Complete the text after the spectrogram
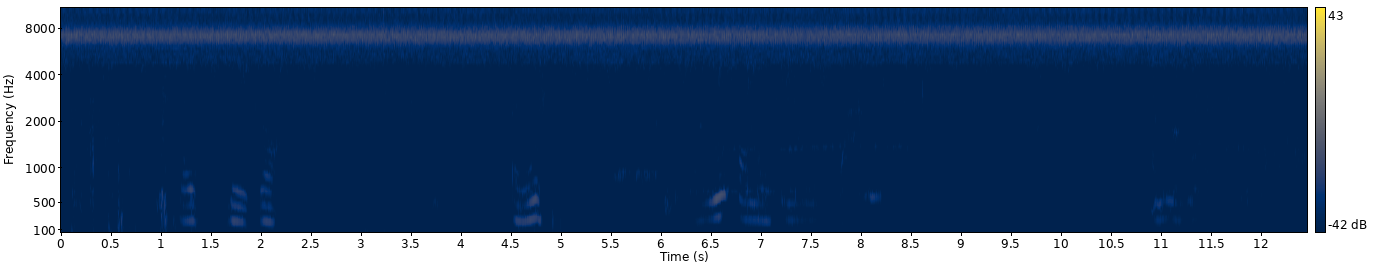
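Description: Young girls talk softly nearby.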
